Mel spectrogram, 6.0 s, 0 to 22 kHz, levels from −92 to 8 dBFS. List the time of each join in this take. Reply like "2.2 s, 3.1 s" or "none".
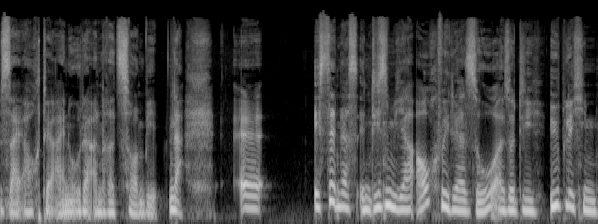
none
